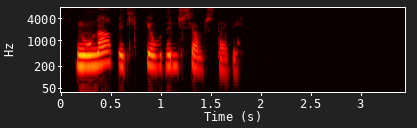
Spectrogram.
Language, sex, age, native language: Icelandic, female, 30-39, Icelandic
